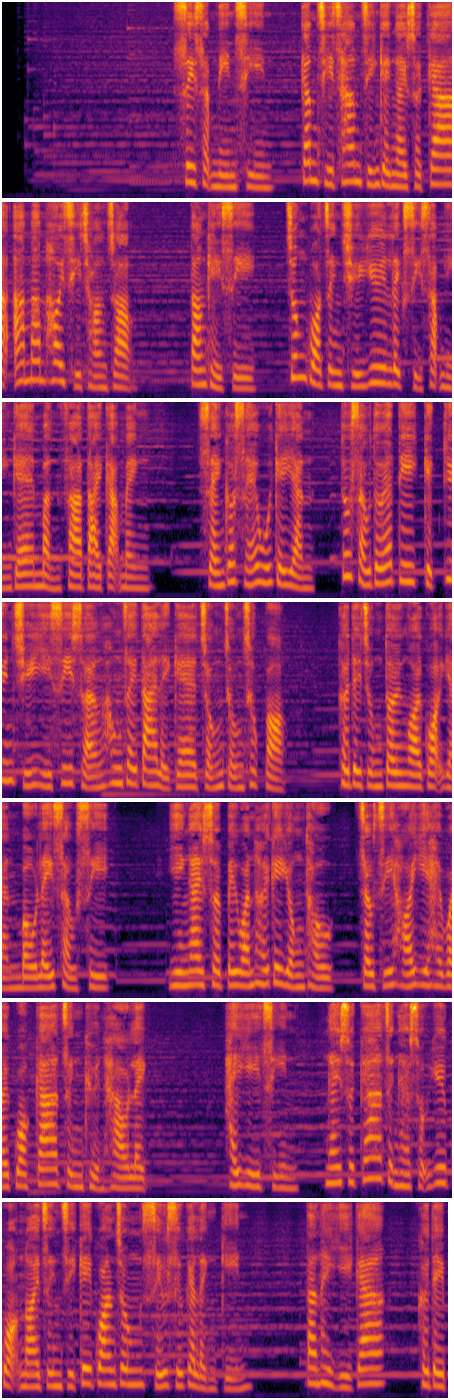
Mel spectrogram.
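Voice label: chinese cantonese female narration; voice demos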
